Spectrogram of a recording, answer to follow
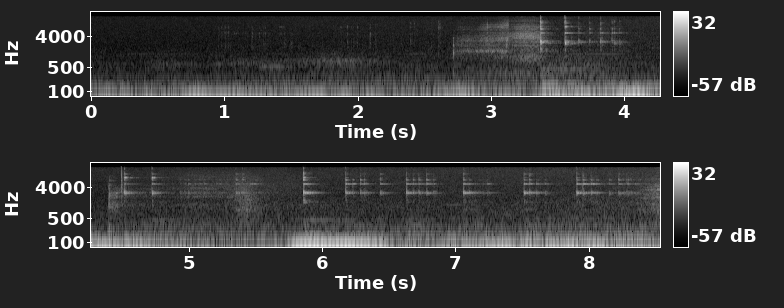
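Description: Light metallic clinks, each with a short high ring, and low handling bumps as thread is wrapped tight on a fly held in a fly-tying vise. The clinks come several times, mostly in the second half.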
